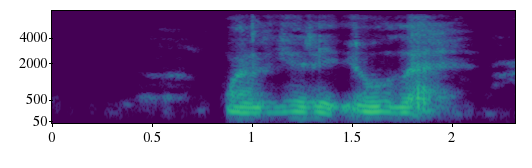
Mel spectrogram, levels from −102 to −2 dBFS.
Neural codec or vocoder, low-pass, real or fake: codec, 16 kHz, 4 kbps, FreqCodec, smaller model; 7.2 kHz; fake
